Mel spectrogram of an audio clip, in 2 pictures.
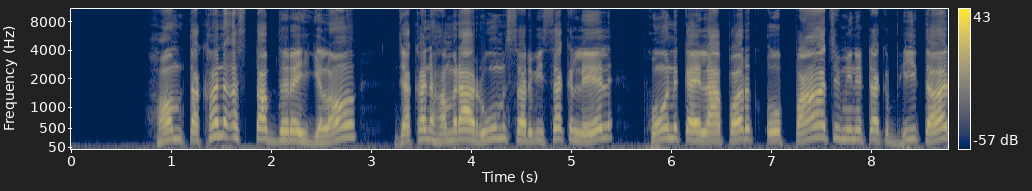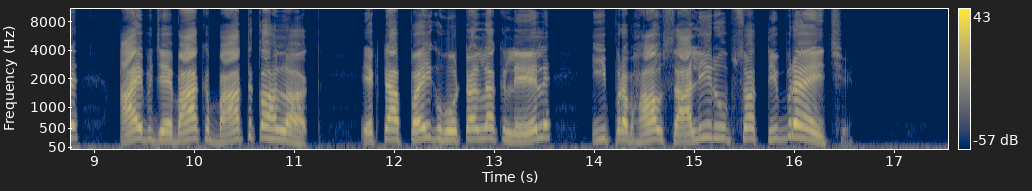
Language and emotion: Maithili, surprised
